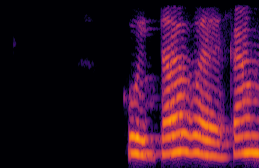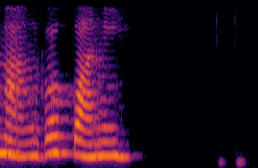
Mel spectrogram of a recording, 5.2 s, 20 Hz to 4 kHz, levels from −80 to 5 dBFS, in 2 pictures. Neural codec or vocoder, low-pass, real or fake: codec, 44.1 kHz, 2.6 kbps, SNAC; 3.6 kHz; fake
